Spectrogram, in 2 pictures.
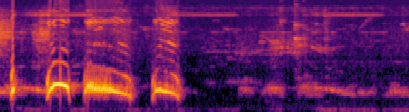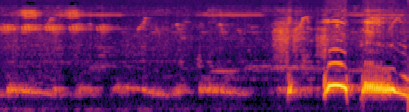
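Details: Spotted dove cooing steadily, a recording meant to lure wild doves: loud arched coo notes in quick bursts at the start and end, with softer, wavering low cooing in between and a faint high chirping bird.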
